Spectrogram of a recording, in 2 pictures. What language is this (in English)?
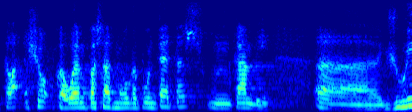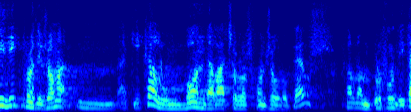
Catalan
